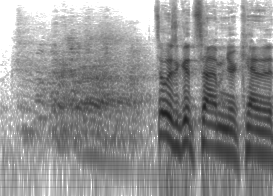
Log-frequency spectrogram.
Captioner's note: laughter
